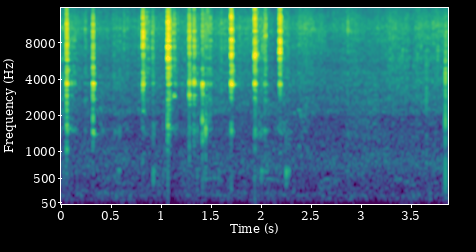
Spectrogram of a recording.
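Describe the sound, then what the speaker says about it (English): Onions roughly frying in a pan while cooking rabbit outdoors at night, heard as a soft sizzle under a cluster of sharp utensil clicks and scrapes in the first half, then quieter low frying noise. "I'm just going to roughly fry the onions."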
